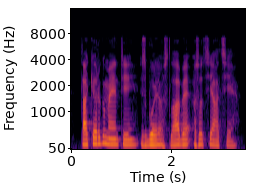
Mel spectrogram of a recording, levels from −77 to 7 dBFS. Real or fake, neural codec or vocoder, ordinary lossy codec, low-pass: real; none; none; 7.2 kHz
